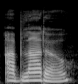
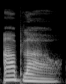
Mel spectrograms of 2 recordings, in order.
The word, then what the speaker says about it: hablado: For example, hablado equals spoken. Sometimes the Spanish do not pronounce the auto, so hablado would be said as hablao.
